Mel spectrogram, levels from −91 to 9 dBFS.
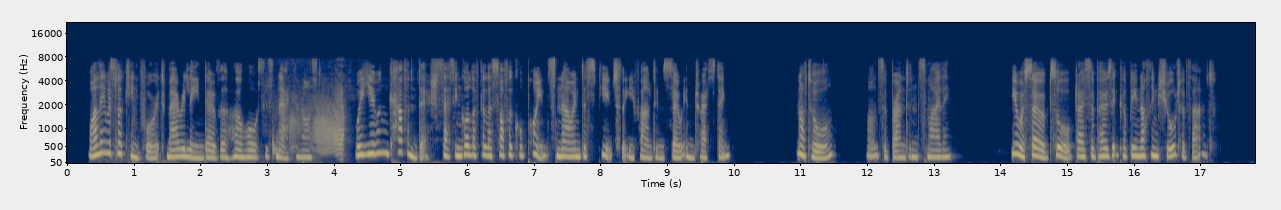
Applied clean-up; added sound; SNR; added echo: classical method log-MMSE.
